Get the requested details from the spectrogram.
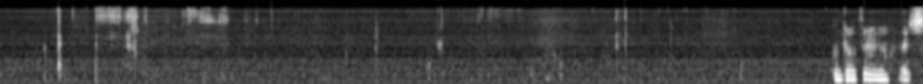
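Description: Small beads click softly against a paper card.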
